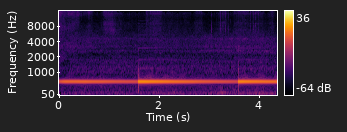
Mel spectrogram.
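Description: Public-address attention chime on board a train: a single bell-like tone struck about every two seconds, each note fading slowly. It signals that a special announcement is about to follow.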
